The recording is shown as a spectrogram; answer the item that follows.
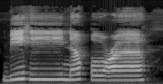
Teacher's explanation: قاف کو ہیوی پڑھنا ہے اور قاف کے اوپر جو ہے قلقلہ ہوگا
